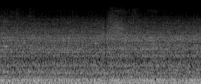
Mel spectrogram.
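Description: Car engine idling with a steady low hum, heard from inside the cabin.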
